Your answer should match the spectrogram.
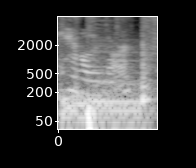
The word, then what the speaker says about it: calendar: number three is calendar calendar is accented in the first or rather on the first syllable so it will sound calendar the calendar that's calling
